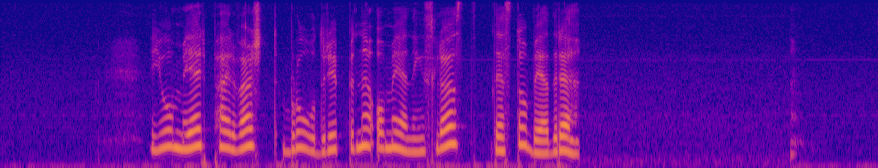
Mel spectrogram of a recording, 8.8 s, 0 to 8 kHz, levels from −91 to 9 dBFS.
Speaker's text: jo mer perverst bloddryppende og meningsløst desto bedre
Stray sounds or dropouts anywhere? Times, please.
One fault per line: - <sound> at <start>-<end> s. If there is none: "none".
none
